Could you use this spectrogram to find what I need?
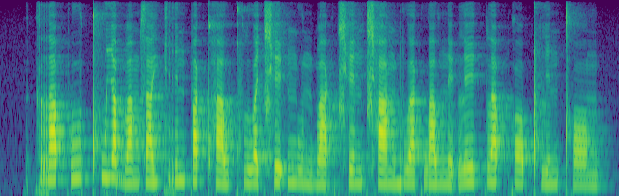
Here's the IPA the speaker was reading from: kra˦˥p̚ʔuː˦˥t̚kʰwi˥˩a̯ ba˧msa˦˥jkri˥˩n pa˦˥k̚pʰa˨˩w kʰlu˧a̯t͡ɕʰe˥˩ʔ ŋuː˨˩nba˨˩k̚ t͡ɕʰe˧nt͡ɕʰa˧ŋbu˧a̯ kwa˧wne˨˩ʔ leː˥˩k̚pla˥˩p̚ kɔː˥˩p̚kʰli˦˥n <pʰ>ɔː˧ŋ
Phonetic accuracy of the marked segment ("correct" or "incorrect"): incorrect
